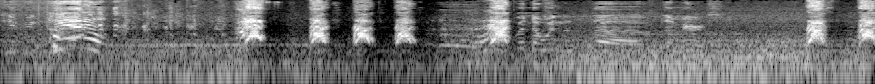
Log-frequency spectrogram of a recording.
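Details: Pet Yorkshire Terrier barking in a car wash at dusk, reacting to the wash noise on its first visit; sharp barks in bursts, two or three at a time, over steady machinery rumble, with a person speaking at the start.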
